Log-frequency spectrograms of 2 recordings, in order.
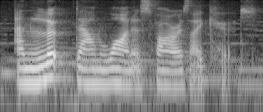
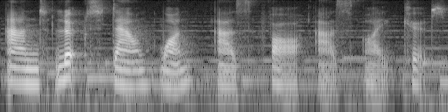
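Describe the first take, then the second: First: The words run together, linked smoothly. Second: Each word is said separately, not linked. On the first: The speaker calls it right. "But a native speaker connects them" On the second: The speaker calls it wrong. "A learner might say every word individually"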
